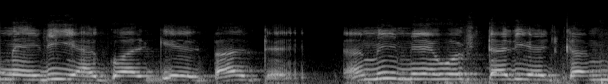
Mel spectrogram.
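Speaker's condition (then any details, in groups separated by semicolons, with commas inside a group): Cerebral palsy; speaks with difficulty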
